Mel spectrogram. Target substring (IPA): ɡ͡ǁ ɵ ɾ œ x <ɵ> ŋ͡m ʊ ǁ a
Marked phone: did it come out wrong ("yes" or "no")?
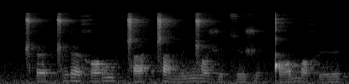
yes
